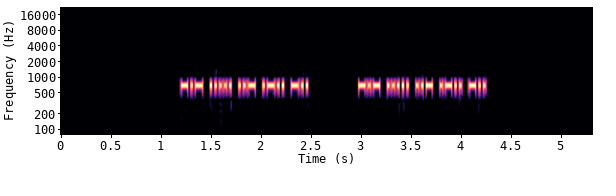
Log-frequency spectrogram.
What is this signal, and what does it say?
Morse code, heard as a keyed tone, about 52 wpm, 700 Hz. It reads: K5ULD K5ULD
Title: USA Call Signs - 5 Characters - Repeated 2x - 50wpm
